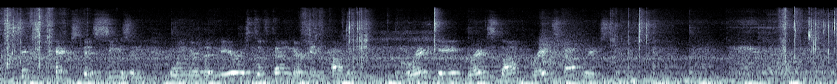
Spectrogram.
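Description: Faint crinkling and clicking of a clear plastic sleeve around a hard plastic graded-card slab being handled, with faint talking in the background.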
